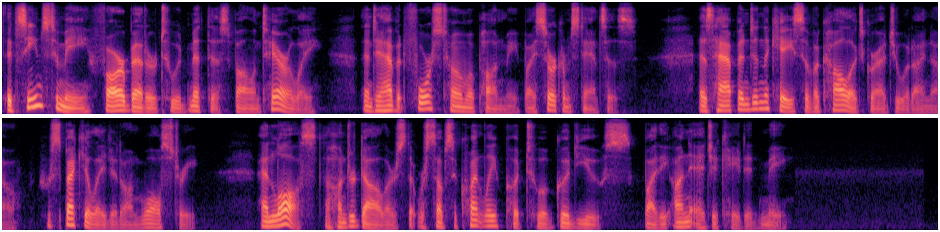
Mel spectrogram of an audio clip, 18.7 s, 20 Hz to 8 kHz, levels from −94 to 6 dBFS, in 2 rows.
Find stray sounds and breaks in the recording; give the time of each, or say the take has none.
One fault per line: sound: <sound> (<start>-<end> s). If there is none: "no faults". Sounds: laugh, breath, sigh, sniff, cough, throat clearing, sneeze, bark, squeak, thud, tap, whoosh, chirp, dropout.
no faults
